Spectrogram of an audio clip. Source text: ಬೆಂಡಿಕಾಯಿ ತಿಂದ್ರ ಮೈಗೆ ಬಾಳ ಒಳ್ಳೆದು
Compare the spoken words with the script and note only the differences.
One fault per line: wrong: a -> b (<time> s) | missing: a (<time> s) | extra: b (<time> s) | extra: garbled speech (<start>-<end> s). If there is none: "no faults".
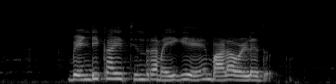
no faults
